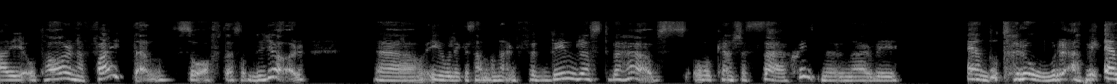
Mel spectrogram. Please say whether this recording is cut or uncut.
uncut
